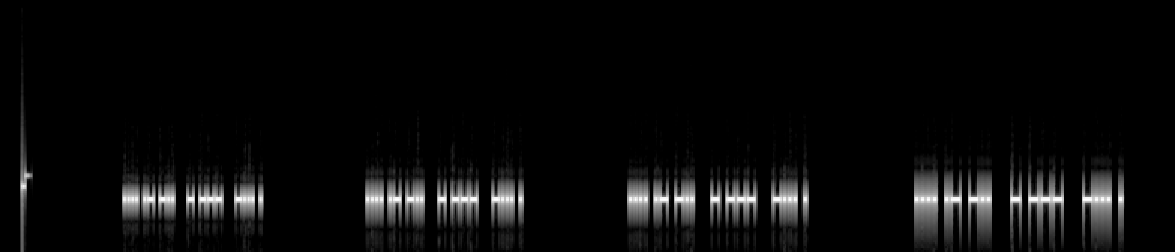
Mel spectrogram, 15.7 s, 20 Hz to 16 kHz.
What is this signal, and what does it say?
Morse code, heard as a keyed tone, about 36 wpm, 700 Hz. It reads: HAD TO BE HAD TO BE HAD TO BE HAD TO BE
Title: Speed-Racing - Sets of 3 Words 30wpm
